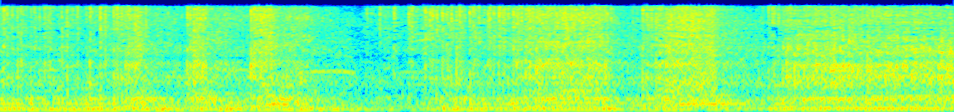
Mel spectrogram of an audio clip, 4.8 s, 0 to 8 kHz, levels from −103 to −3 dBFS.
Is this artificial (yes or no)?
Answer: yes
